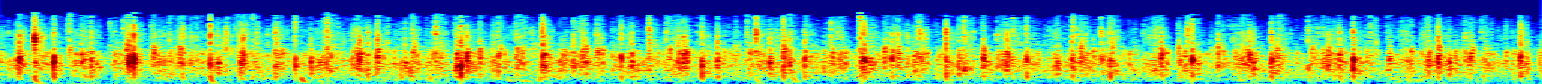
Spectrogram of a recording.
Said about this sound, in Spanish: Así que quiero un aplauso para todos los que están trabajando en esta obra.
